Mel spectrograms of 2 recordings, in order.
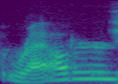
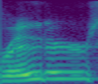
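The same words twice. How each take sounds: First: It is said with an American pronunciation. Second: It is said with a British pronunciation. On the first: "and not routers" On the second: "they also call them routers"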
